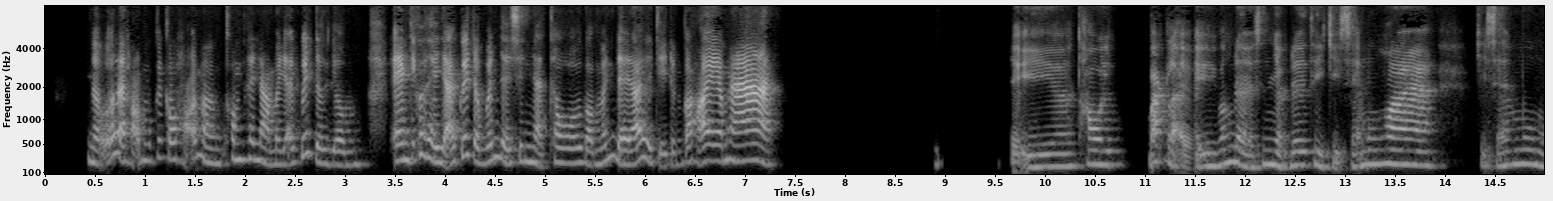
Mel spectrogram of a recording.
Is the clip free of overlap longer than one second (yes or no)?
yes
